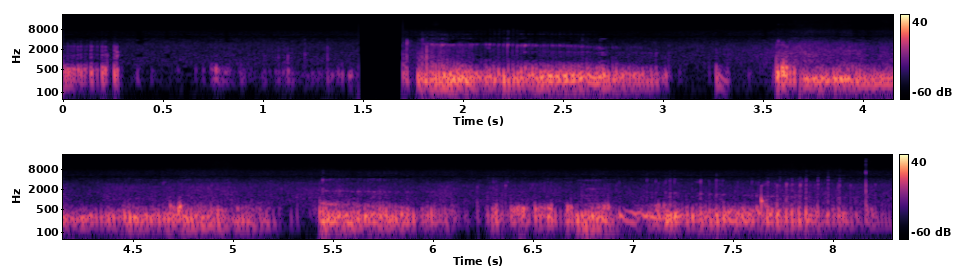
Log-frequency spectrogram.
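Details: Person's stomach growling for three minutes: low gurgling rumbles in irregular bursts with brief pauses; stomach growling (borborygmi).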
